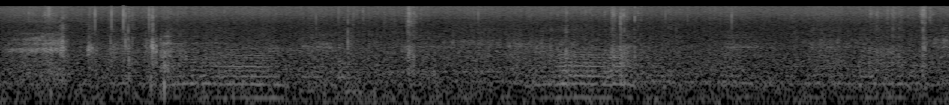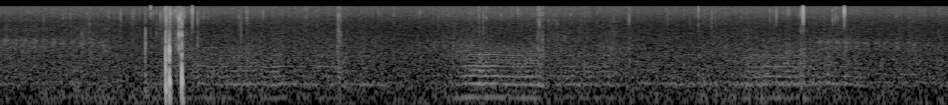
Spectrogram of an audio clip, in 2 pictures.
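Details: Bumblebees working aconite flowers: a low, humming buzz in repeated bursts with rich overtones, fading and returning as the insects move between blooms, with a sharp click near the middle and faint rustling.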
